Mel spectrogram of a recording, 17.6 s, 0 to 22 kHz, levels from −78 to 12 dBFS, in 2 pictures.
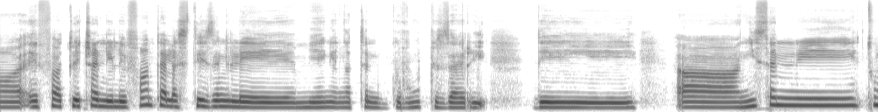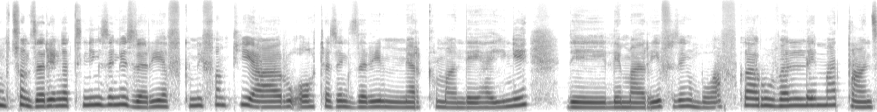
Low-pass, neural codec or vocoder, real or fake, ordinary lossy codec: none; codec, 44.1 kHz, 7.8 kbps, Pupu-Codec; fake; none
